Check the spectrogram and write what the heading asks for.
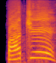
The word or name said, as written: pache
